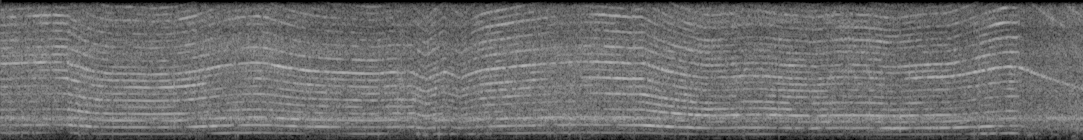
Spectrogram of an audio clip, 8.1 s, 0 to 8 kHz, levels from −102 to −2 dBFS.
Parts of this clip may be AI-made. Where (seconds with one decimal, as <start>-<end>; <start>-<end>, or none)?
5.2-6.4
